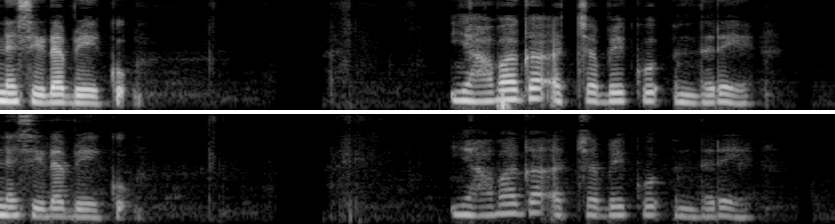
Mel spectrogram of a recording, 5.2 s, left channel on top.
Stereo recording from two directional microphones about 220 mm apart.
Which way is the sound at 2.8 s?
50° left (ahead or behind).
